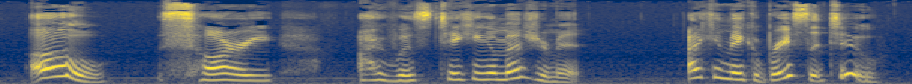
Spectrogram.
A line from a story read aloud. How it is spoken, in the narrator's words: said very cheerfully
